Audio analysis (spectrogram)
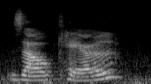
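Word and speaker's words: Saukerl: humiliate is a female Zell Cal pronounced Zell care is for a male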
